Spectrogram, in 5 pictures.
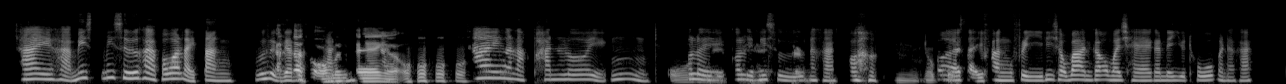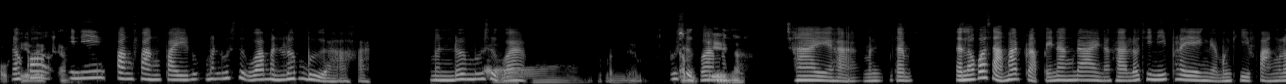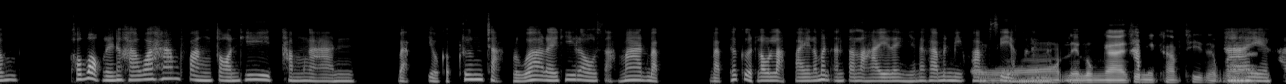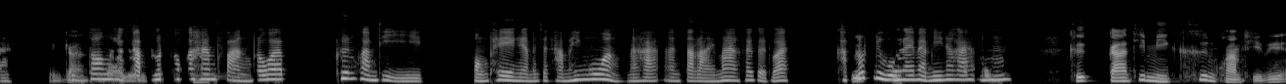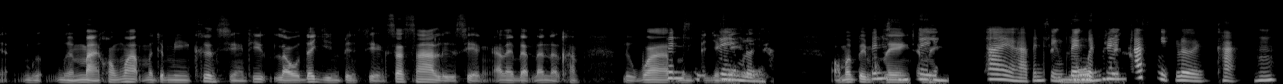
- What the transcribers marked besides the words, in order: laugh; laughing while speaking: "ของมันแพงเหรอ ? โอ้โฮ"; tapping; laughing while speaking: "ก็"; unintelligible speech
- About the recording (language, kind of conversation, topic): Thai, podcast, กิจวัตรดูแลใจประจำวันของคุณเป็นอย่างไรบ้าง?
